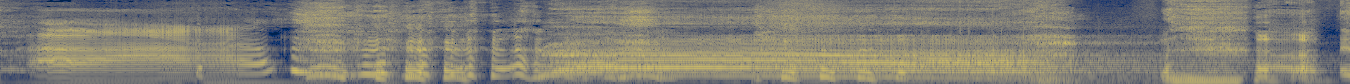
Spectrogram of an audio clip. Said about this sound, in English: I would like to apologize for my scream there.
